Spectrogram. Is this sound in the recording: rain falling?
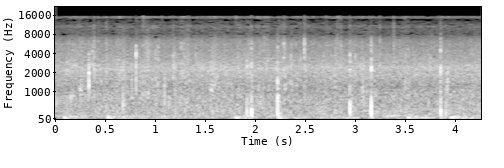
yes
